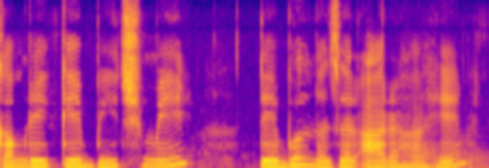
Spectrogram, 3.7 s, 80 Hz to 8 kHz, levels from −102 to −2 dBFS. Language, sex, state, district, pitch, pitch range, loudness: Hindi, female, Assam, Kamrup Metropolitan, 245 Hz, 225-260 Hz, -16 LUFS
